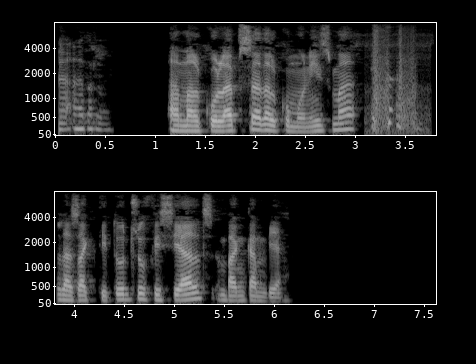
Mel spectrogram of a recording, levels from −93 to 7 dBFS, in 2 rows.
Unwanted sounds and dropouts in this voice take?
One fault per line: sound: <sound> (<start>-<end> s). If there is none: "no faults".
sound: laugh (3.1-3.7 s)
